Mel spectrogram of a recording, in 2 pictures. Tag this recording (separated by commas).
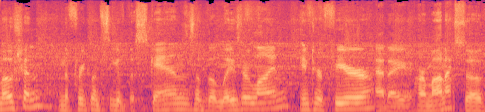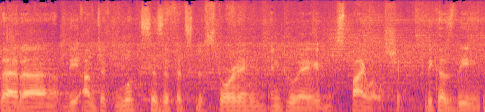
Speech, Music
